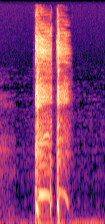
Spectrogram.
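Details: Acted cough by a male Japanese voice actor (VTuber) playing a young boyfriend with a cold and high fever: two short, harsh voiced cough bursts in a quiet room; all performance, simulated.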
